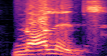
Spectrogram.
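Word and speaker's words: knowledge: नॉलेज, नौ यहाँ के silent है, नॉलेज मीन्स ज्ञान।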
